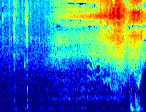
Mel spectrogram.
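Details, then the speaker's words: The speaker's own mechanical ventilator sounds during a podcast introduction: soft clicks, then a rising airy hiss that swells and holds, with a low thump near the end; mechanical ventilator. "Hello everyone. That noise you're hearing is my ventilator, and welcome to Page Turners They Were Not, my Star Wars podcast."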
